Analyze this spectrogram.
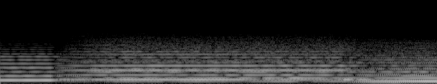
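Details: Sustained brass-like musical tones, a horn chord shifting slowly, with no animal voice.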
